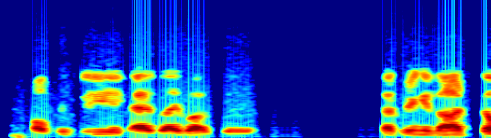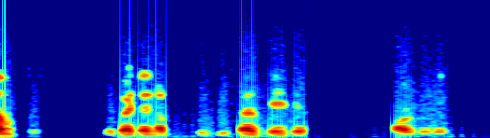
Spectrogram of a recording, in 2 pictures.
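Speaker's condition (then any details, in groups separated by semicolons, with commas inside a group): No condition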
